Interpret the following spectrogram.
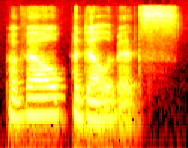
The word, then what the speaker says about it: Pavel Pedelowicz: So the W's are like V's. So Pavll Padelivitz. Pavl Podelivitz.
